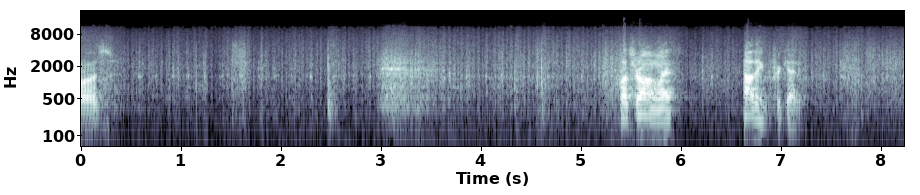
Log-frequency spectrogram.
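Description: A man's voice gives short replies between pauses.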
